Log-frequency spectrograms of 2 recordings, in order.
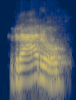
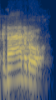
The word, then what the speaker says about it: raro: Is for weird or rare, raro, rara. This one is definitely a good one if you want to help practice the pronunciation of your R in Spanish with rolling your R's, or trilling it's called.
